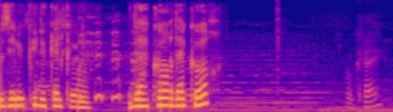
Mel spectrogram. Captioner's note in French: des rires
